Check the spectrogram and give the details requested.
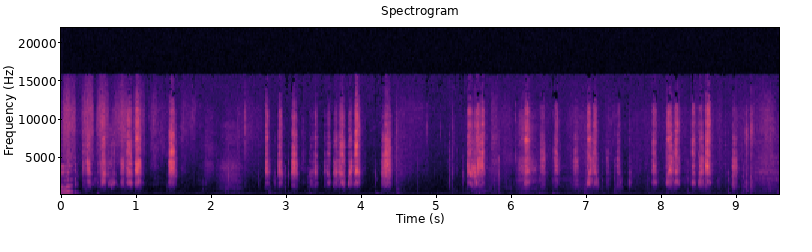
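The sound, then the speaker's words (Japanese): A pen scratches steadily across a stiff shikishi board in short, uneven strokes, fairly quiet, with faint low rumble underneath; a 48-year-old mental trainer is writing his dream for five years ahead. “5年後の夢そちらの色紙に書いていただけるでしょうかはい、えー、現在48歳そうですねはいでは53歳の夢をそちらにお書きください”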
